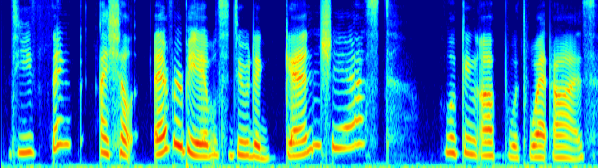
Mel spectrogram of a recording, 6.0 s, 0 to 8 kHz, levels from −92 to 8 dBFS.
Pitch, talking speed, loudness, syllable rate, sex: 275 Hz, 190 wpm, -16 LUFS, 5.0 syllables/s, female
